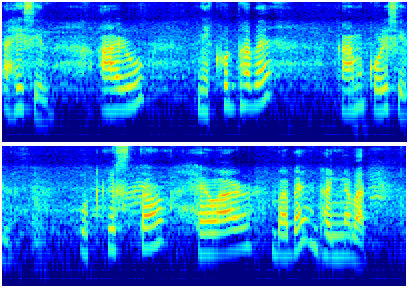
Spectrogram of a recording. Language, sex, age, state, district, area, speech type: Assamese, female, 45-60, Assam, Jorhat, urban, read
